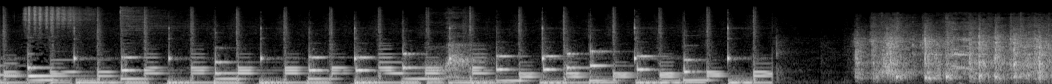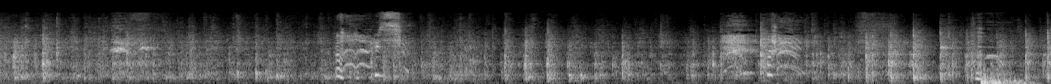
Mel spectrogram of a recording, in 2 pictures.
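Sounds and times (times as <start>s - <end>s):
puppies crunching kibble: 8.6s - 21.0s
plastic bowls knocking: 18.1s - 21.0s.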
